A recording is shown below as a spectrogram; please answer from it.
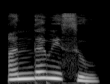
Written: ಅಂತವಾಸ

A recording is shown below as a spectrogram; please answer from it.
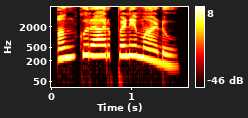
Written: ಅಂಕುರಾರ್ಪಣಮಾಡು

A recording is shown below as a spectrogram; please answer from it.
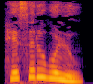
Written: ಹೆಸರ್ಗೊಳ್

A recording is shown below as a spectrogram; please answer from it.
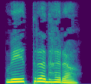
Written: ವೇತ್ರಧರ

